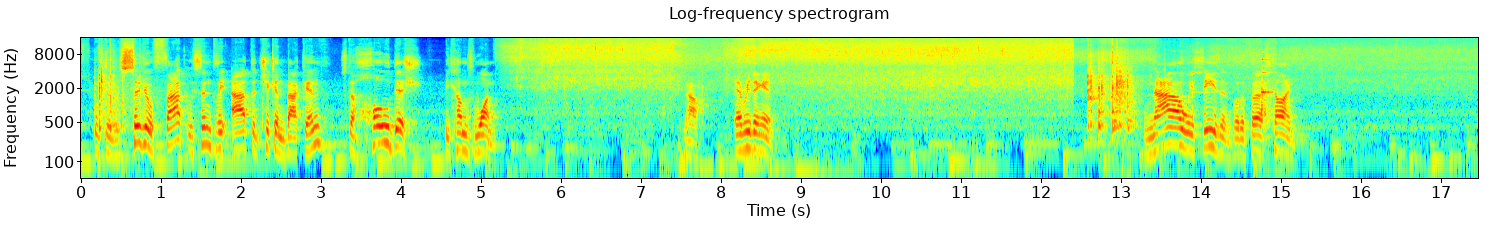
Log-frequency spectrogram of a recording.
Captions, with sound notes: With the residual fat, we simply add the chicken back in. So the whole dish becomes one. Now, everything in. [sizzling sound] Now we season for the first time.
